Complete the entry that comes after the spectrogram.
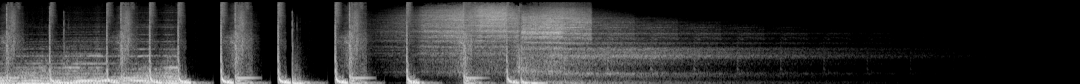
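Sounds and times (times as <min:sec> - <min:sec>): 
hip hop beat: 0:00.0 - 0:06.6.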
